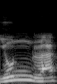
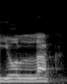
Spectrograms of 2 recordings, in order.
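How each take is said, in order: First: The middle is an N followed by R. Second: The middle is a long double L sound. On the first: The speaker calls it wrong. "সেটাও ভুল" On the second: The speaker calls it right. "এটা কিন্তু ইয়োল্লাখ উচ্চারিত হবে"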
